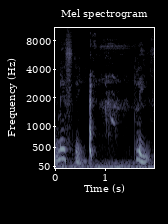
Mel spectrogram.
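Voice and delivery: soft, proper and breathy; delicate, polite request; prim little voice. Retold or imitated. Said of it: "I didn't talk like this at all".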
